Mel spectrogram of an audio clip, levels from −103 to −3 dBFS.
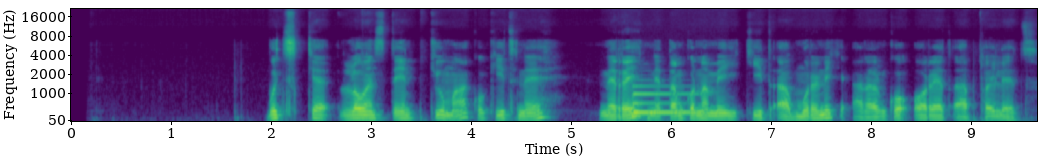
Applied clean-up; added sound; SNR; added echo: none; Guitar; -2 dB; none.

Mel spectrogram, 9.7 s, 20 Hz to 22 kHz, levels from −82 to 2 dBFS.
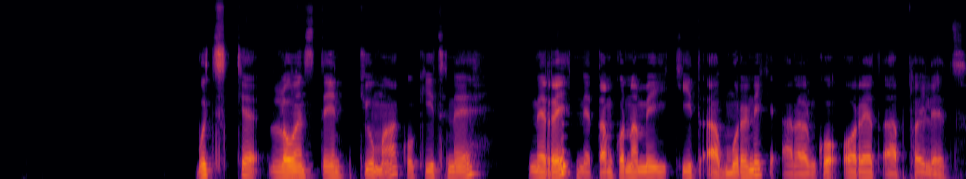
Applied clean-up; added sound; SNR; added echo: neural mask model DeepFilterNet 3.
